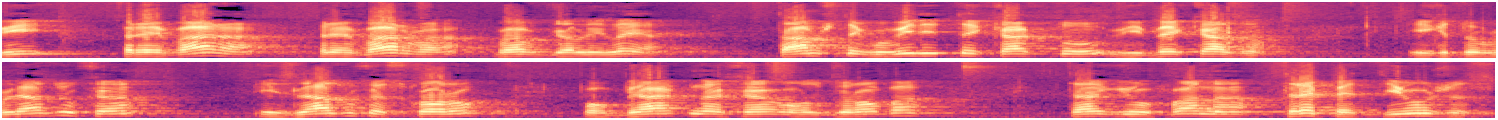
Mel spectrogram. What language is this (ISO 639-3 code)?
bul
